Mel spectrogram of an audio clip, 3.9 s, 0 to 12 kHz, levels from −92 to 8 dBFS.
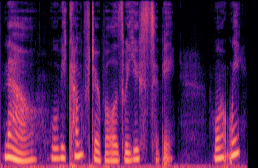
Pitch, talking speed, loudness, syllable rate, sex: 195 Hz, 170 wpm, -18 LUFS, 4.9 syllables/s, female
